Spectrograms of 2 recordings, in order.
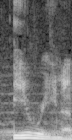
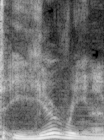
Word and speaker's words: Irina: ah there she is she pronounced her name enina but I've heard that name pronounced urina before and Irina but this is enina oh champion of Ash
